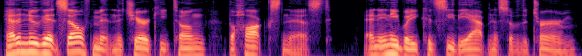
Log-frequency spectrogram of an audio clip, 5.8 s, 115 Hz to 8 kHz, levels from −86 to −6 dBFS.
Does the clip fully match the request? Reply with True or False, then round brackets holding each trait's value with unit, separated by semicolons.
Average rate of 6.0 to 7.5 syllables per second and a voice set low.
False (5.8 syllables/s; 100 Hz)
